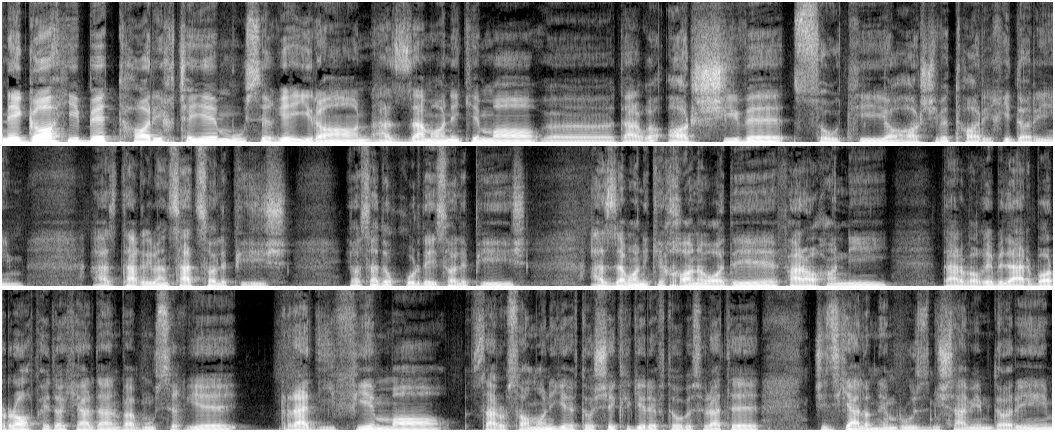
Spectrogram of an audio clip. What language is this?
Persian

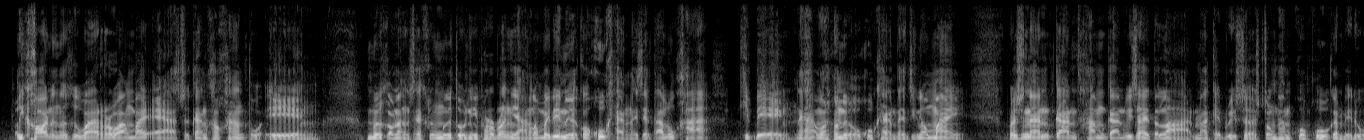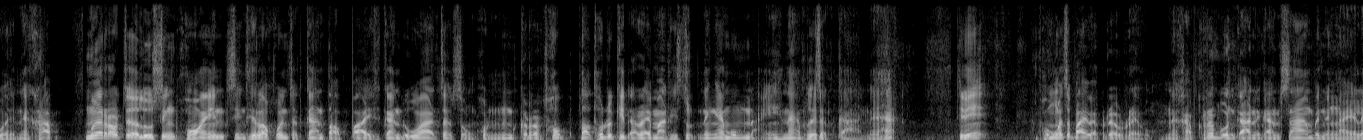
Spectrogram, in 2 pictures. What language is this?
Thai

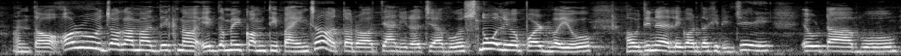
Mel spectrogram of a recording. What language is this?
Nepali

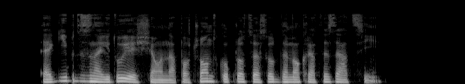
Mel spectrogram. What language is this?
Polish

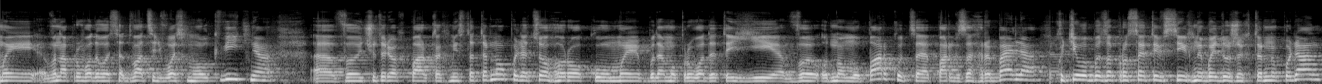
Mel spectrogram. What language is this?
Ukrainian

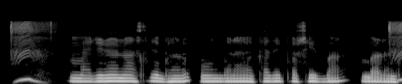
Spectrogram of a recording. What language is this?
Bhojpuri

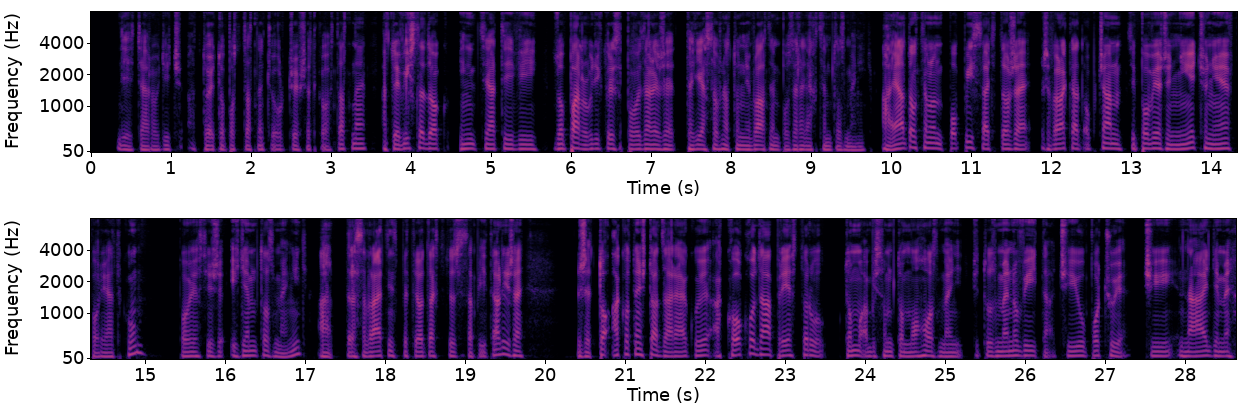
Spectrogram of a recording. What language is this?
Slovak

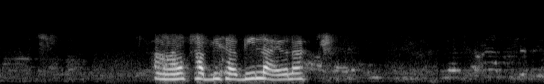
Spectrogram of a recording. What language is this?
Dogri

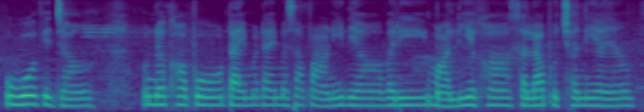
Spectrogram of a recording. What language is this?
Sindhi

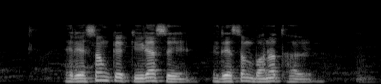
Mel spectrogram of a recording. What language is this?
Bhojpuri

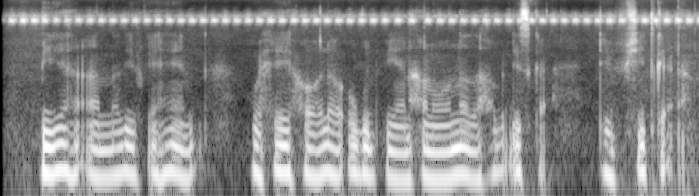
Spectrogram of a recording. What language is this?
Somali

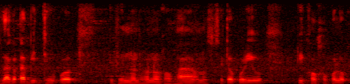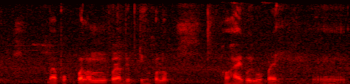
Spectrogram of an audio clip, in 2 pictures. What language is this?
Assamese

